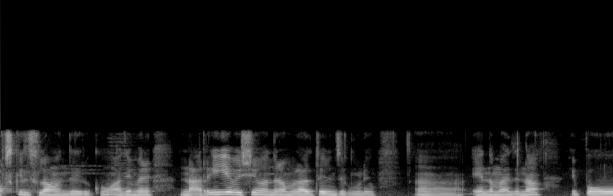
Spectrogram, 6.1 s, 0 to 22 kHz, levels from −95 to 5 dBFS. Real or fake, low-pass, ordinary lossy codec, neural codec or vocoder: real; 7.2 kHz; none; none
